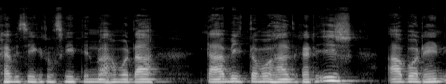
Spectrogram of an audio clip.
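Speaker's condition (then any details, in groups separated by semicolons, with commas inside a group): Cerebral palsy; wheelchair user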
